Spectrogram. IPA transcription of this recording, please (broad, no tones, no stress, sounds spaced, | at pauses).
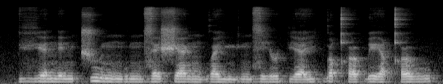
vʲ ɛ n e n t͡ʃ u n ŋ u ŋ z ɛ ʃ æ ŋ ɡʷ æ j mʲ ɛ ŋ z i ɹ pʲ æ j ɠ u qʰ u ɓ e qʰ u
